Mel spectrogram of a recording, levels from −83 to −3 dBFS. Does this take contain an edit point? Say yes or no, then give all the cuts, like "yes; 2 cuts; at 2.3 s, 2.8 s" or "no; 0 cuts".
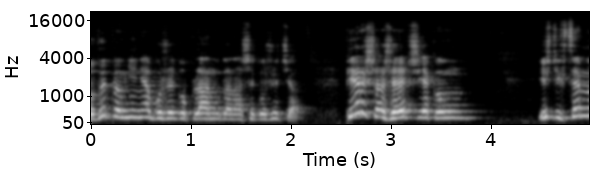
no; 0 cuts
